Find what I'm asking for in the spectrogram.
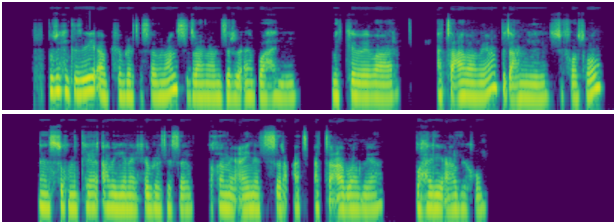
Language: Tigrinya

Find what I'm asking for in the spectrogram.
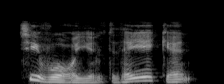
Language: Kabyle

